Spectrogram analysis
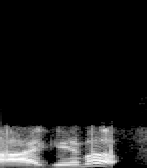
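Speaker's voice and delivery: mock, all-out, yelled scream. Retelling giving up to the referee during an arm bar: retelling a scream. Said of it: "I start screaming".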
